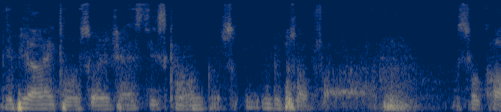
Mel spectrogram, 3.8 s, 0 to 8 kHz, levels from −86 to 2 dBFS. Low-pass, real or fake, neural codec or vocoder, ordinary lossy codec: 7.2 kHz; fake; codec, 44.1 kHz, 3.4 kbps, Pupu-Codec; Opus, 16 kbps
